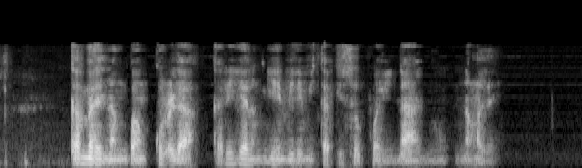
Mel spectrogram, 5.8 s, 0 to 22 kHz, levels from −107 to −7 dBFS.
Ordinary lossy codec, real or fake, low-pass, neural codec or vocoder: AAC, 32 kbps; fake; 7.2 kHz; vocoder, 22.05 kHz, 80 mel bands, HiFi-GAN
